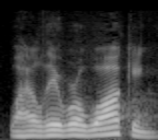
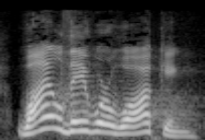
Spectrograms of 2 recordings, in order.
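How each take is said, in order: First: While they were walking run off quickly and lower; quick plain repeat. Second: While punched high and loud; stress on while. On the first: Preacher repeating the miracle, quick and unstressed. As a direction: toss While off fast, no stress. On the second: Preacher repeating the miracle, While stressed high. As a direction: hit the word While, louder and higher. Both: Shown as a demonstration.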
